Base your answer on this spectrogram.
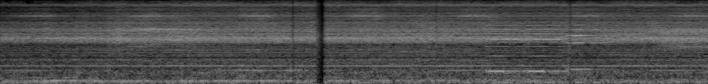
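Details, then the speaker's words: Noise recorded inside a newborn incubator in a NICU: a loud, constant airy hiss from air being pumped in and from the warming element, a low hum, and steady tonal heart monitor alarm beeps. "what you're hearing is the noise inside of an inator so that noise a constant heart monitor alarm under babies crying people talking"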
